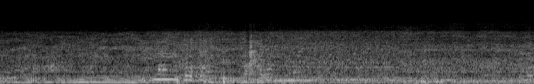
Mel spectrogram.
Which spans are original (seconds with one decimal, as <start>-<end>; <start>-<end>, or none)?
2.6-4.0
